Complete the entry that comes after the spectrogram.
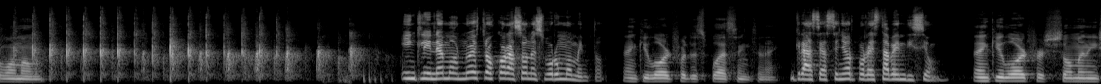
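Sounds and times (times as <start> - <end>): group hand clapping: 0.0 - 4.0.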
